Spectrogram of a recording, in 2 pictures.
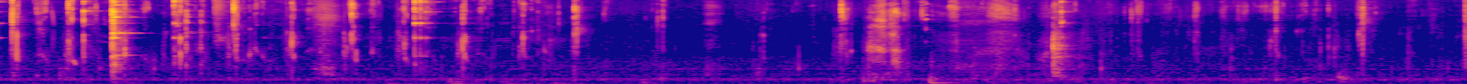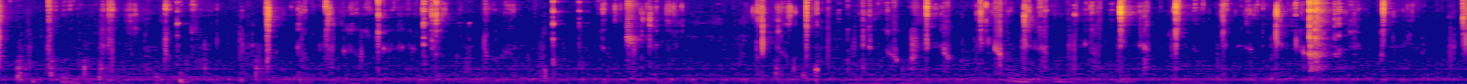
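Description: A child chewing bulgogi with her mouth close to a clip-on microphone: wet smacking mouth clicks scattered throughout, with a few louder clicks, the loudest about a second in.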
